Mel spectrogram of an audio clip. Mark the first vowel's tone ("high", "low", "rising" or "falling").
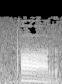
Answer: falling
